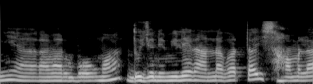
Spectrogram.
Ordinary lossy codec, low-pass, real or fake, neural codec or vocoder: none; none; fake; codec, 16 kHz, 4 kbps, FreqCodec, larger model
